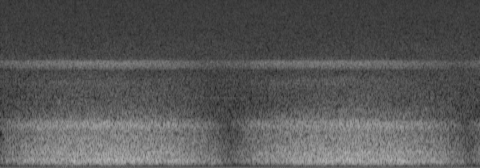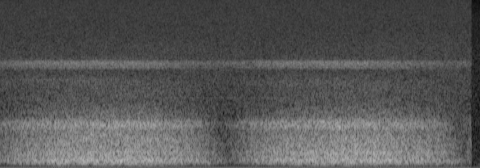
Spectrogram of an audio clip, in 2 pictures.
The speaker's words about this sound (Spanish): En otra región de la plasmasfera podemos encontrar algo llamado ondas Hiss o de siseo.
